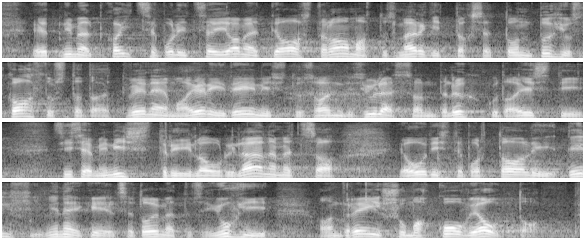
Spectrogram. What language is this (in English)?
Estonian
